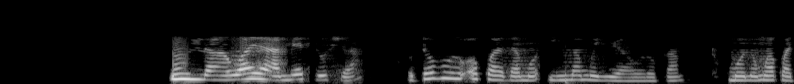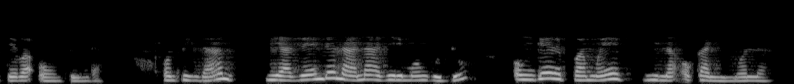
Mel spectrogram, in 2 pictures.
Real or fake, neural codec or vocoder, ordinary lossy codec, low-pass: real; none; AAC, 16 kbps; 3.6 kHz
